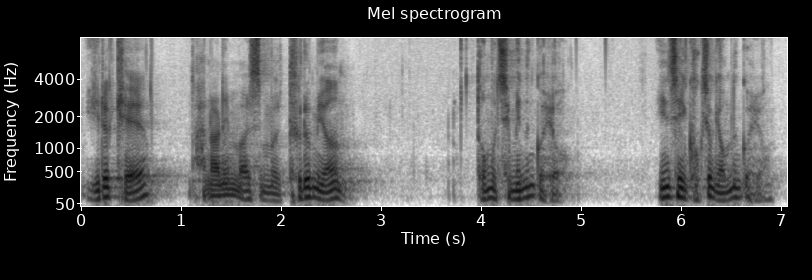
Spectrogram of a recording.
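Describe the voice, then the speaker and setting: A man's voice: fairly low pitch, normal speed, darkish tone. A male pastor giving an early-morning sermon, reading scripture aloud and preaching in a conversational way full of rhetorical questions. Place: church.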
